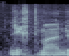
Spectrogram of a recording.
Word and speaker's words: Lichtman: Aviv Lichtmann, je prononce bien Lichtmann. Lichtmann, ah bah oui. Bien, avec avec la petite gutturale.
